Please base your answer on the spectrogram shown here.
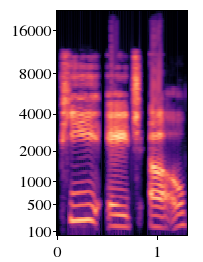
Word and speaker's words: pho: Do you guys, have you, either of you ever had ramen or pho? Yes. It's kind of like ramen. No, it's spelled it's spelled PHO, but you pronounce it like pho.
